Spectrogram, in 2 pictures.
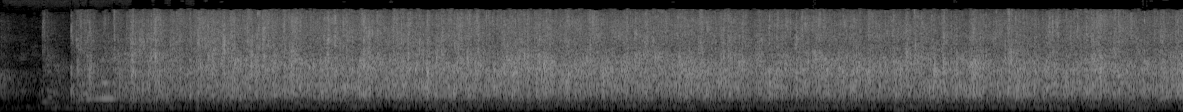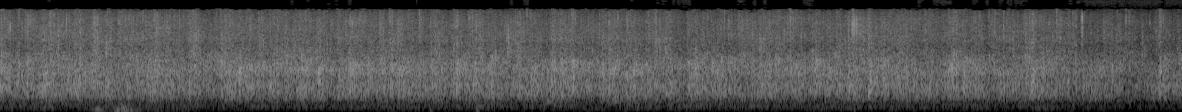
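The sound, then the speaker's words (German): An audience applauds to welcome a guest, a dense steady wash of clapping hands that starts abruptly and stays loud and even for about twelve seconds without letting up. “Und jetzt sind Sie dran mit dem Applaus.”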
